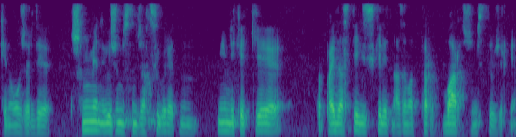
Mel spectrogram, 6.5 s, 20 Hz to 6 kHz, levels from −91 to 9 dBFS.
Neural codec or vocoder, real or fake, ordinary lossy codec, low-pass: vocoder, 22.05 kHz, 80 mel bands, Vocos; fake; MP3, 48 kbps; 5.4 kHz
